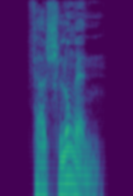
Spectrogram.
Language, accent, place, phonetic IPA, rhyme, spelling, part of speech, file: German, Germany, Berlin, [fɛɐ̯ˈʃlʊŋən], -ʊŋən, verschlungen, verb, De-verschlungen.ogg
- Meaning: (verb) past participle of verschlingen; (adjective) 1. devoured, engulfed, consumed 2. convoluted, entwined, winding, labyrinthine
